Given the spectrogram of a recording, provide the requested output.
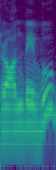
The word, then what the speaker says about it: rendezvous: is Rhon they move this is pronounced as rendezvous because it's a French word this word is pronounced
